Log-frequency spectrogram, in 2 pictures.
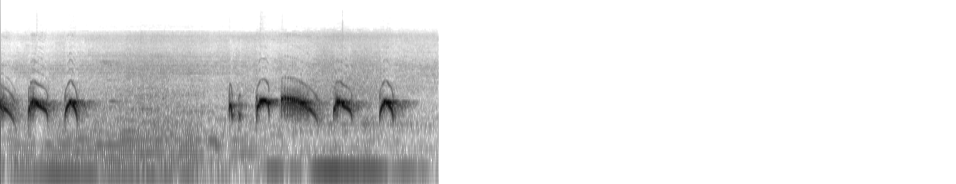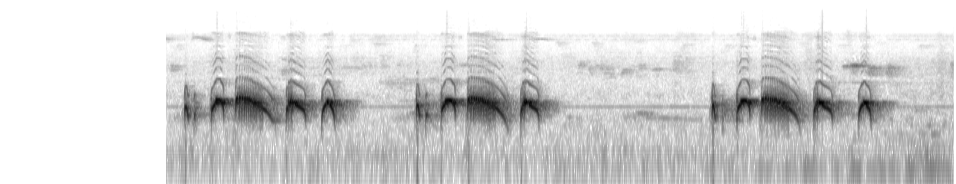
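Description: A spotted dove coos in short phrases.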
